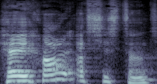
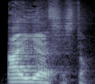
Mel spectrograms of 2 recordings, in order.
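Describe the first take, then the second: First: "Hey, hi, assistant" as English "AI assistant", in a French accent; English pronunciation. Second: "A I assistant" with French letters, ah-ee, and silent final t; French pronunciation. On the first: French coach switching to English for viewers, "Hey, hi, assistant" anglicised. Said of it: "we can switch to English". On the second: French coach switching back to French, "A I assistant" as ah-ee assistant. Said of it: "switch to French". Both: Shown as a demonstration.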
